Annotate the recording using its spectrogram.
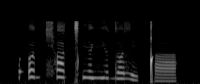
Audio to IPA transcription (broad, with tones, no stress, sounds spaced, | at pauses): ʔ ʌ˥ d t͡ɕʰ a˥ ǀʰ i˥ ə̯ vʲ o˥ d ʌ˥ z i˩ ǃ a˩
